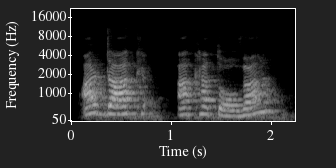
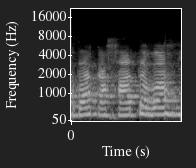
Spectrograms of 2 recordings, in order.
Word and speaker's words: Ardak Akhatova: And the next presenter is Ardak Akhatova. Is that, how did I pronounce that? It's good. It's acceptable. Ardak Akhatova, yeah, acceptable. It's right, so, almost the same.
